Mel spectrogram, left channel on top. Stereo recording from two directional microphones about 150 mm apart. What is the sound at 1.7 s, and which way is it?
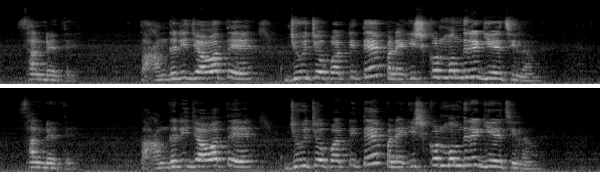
A woman's voice, 35° right (ahead or behind).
